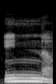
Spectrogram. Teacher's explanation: tashdidli nun kelganligi uchun g'unna qilib ushlab turamiz.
